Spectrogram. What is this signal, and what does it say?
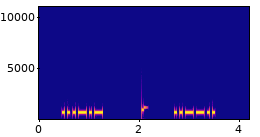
Morse code, heard as a keyed tone, about 22 wpm, 700 Hz. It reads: <SK> ?
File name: practice / 22wpm / Single Punctuation-Prosign - Rapid-Fire - 22wpm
